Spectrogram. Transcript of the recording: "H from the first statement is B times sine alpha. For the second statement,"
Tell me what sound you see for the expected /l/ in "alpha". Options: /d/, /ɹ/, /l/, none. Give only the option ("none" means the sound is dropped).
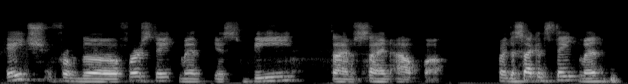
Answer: /l/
